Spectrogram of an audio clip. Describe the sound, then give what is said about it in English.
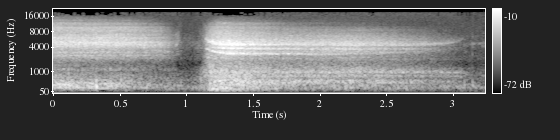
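A group of people breathe together, drawing in through the lungs and releasing through the mouth as one soft, broad, airy whoosh that swells and then slowly tapers over about two seconds, faint overall. “I want you to breathe in with your lungs and breathe out of your mouth.”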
